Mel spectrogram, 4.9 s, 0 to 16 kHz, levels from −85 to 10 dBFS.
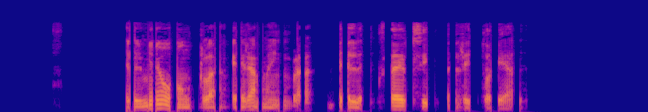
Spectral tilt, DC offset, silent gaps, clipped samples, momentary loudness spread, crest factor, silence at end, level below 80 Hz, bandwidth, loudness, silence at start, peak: -5 dB/octave; under 0.1%; 2.37-2.45 s, 2.89-2.93 s, 3.31-3.35 s; under 0.1%; 11 LU; 22 dB; 1 s; -56 dBFS; 7.8 kHz; -23 LUFS; 0.95 s; -2 dBFS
